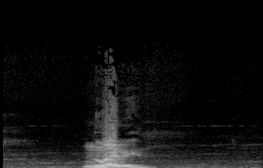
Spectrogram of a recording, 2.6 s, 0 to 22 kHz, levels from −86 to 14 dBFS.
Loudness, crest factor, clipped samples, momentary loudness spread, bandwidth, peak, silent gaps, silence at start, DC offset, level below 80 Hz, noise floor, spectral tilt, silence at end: -13 LUFS; 16 dB; under 0.1%; 19 LU; 12.5 kHz; -2 dBFS; none; 0.8 s; under 0.1%; -54 dBFS; -49 dBFS; -6.5 dB/octave; 1.15 s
